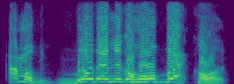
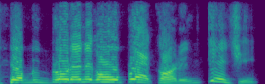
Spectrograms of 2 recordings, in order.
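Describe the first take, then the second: First: Said in the usual way. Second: Laughing through the punchline. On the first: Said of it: "repeats the joke laughing". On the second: Shown as a demonstration. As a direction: repeat the joke while laughing.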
